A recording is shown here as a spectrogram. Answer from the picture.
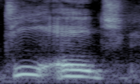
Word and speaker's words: thetes: Now, these rowers of the trireme are called, or of the navy, are called thetes, T-H-E-T-E-S, but pronounced thetes.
